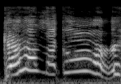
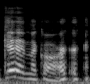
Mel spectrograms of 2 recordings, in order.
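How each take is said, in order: First: High, loud yelled order; screaming. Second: Said in the usual way. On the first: Retold or imitated. Mom yelling at son to get in car, screaming. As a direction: scream it in frustration. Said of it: "Why are you screaming at me?". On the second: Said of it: "said over and over again".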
